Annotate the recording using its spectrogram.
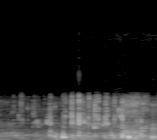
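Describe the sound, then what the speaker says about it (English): Vinegar is poured into a pot of water for cooking yabbies, a soft, quiet stream of liquid splashing and trickling in short bursts. "I'll throw a heap of vinegar in."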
